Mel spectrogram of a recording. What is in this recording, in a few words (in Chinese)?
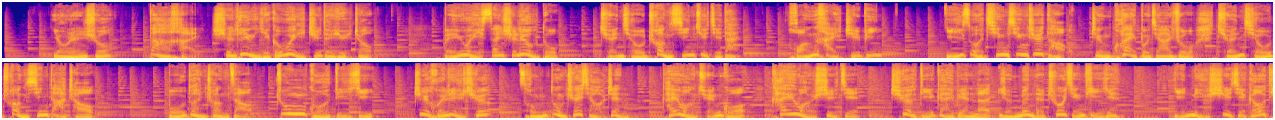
轻快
